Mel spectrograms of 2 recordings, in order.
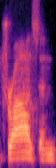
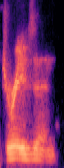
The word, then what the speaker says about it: Drazen: Probably should be pronounced Drazen, but we pronounce it Drazen.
